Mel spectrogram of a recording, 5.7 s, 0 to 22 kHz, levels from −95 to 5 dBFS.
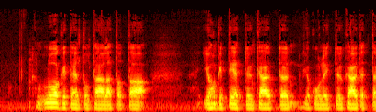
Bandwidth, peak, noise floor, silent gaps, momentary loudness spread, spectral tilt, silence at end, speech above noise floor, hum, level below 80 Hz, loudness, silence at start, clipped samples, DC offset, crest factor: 14 kHz; -2 dBFS; -50 dBFS; none; 10 LU; -8 dB/octave; 0 s; 29 dB; none; -54 dBFS; -21 LUFS; 0.4 s; under 0.1%; under 0.1%; 20 dB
